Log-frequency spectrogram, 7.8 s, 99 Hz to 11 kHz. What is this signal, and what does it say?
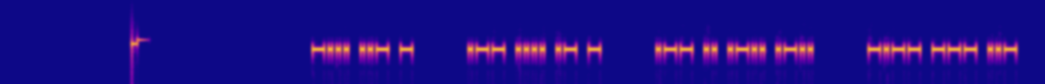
Morse code, heard as a keyed tone, about 40 wpm, 700 Hz. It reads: BUT WHAT WILL YOU
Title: 2x Word-Spacing - Sentences from Top 100 Words - 40wpm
